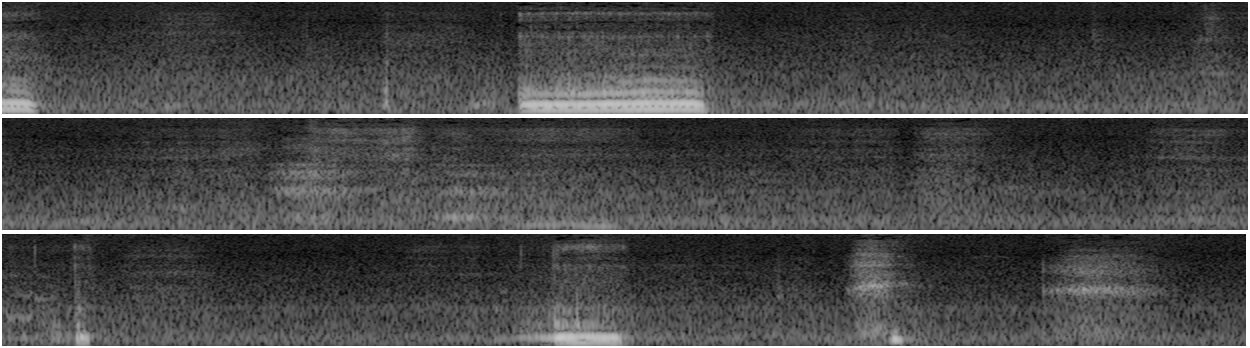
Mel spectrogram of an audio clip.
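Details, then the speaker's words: Four-month-old pit bull puppy, Zoe, snoring while asleep: a few brief, loud, rough snorts and snores between quiet breathing, with faint background music. "This is little Zoe at four months snoring like a full grown man."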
